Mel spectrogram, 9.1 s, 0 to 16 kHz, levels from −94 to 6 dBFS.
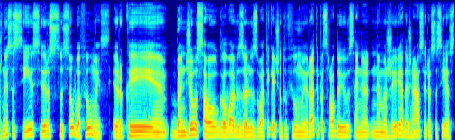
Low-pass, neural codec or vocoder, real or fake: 14.4 kHz; none; real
